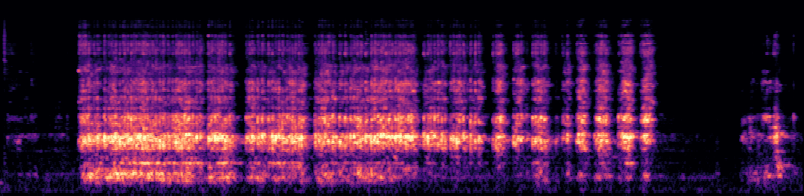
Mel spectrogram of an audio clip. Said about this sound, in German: Er tut so eine Schutzfolie von einem Teppich ab. Oh, Digga, das hört sich übelst krass an.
